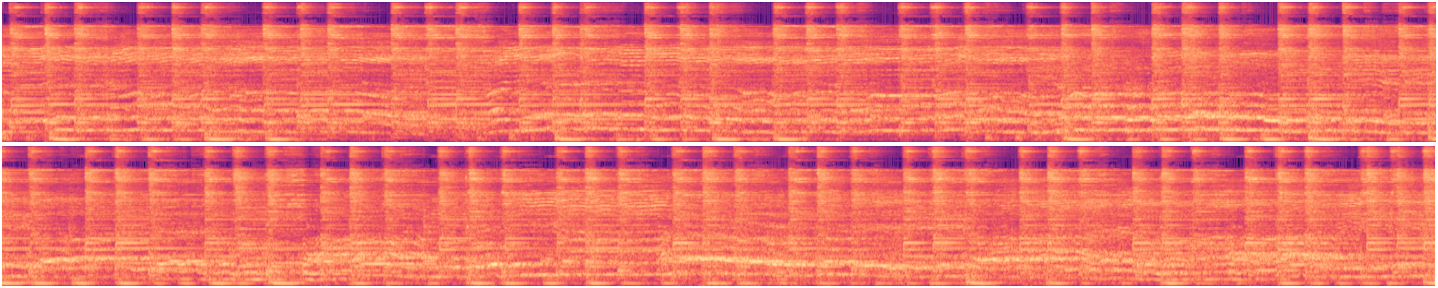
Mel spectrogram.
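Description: Sandhya aarti kirtan: voices singing a devotional chant over a steady drum beat and continuous jingling metal percussion.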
